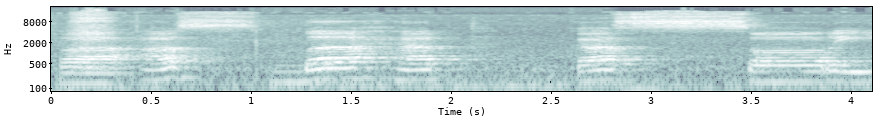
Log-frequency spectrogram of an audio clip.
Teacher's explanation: di huruf ta-nya ada hams ya, ada hams keluar kan udara, anginnya. Fa'asbahat ya, ada angin keluar sedikit.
